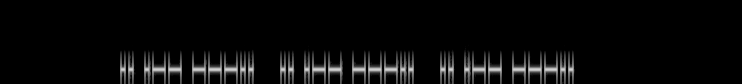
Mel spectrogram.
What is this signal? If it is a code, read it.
Morse code, heard as a keyed tone, about 28 wpm, 700 Hz. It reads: IW8 IW8 IW8
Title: Callsign Prefixes for Top 25 DXCC - Repeated 3x - 30wpm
